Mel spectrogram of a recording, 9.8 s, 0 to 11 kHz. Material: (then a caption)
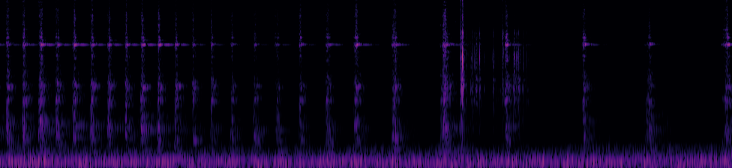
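Metal. Fingernails tap rapidly on the textured, hollow black metal tube of a music stand pole, giving a string of quick, bright metallic pings with a thin ring near 3.4 kHz. The taps come steadily at first, then slow and scatter toward the end. A steady low rumble sits underneath.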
